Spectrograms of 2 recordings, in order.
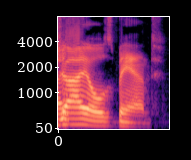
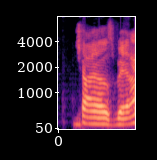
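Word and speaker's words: Geils: It's Giles band. – Giles band.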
